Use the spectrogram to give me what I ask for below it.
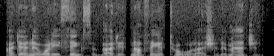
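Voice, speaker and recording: A man voicing an urbane, flippant gentleman spy in an audiobook, with a droll upper-class English manner. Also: lowish voice, expressive, rapid-fire, no room sound. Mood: wry. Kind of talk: audiobook character acting.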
